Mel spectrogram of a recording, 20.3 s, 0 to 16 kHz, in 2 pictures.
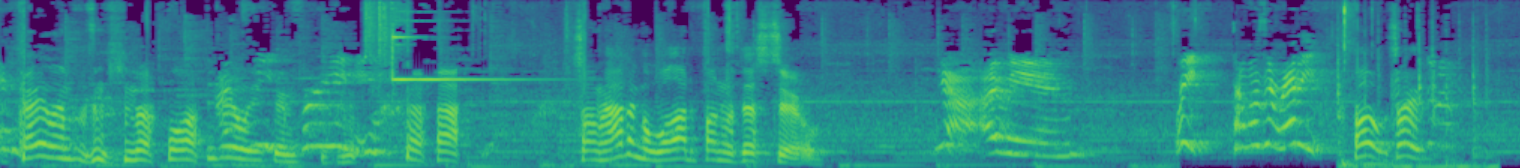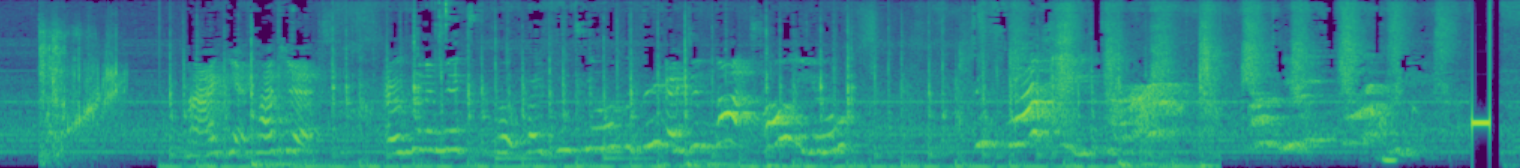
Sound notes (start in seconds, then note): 2.6 sound chimes; 2.6 laughs; 10.2 resin squishes; 17.4 shuffles away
